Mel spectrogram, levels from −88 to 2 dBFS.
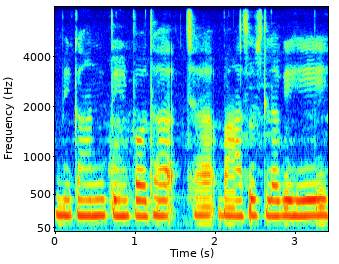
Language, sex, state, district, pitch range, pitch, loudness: Chhattisgarhi, female, Chhattisgarh, Jashpur, 205-215 Hz, 210 Hz, -14 LUFS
